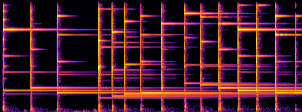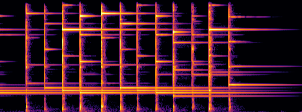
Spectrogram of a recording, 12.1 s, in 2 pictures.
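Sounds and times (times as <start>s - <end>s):
child playing toy glockenspiel: 0.0s - 12.0s.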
